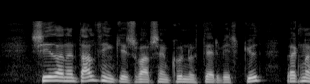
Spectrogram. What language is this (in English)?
Icelandic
